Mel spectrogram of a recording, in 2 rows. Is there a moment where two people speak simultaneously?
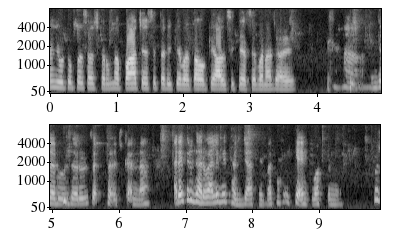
No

